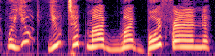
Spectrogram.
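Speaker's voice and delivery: put-on high, drawn-out botched Jersey Shore accent. Crying girl accuses her friend over a boyfriend, botched Jersey accent. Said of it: "that's the wrong accent".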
